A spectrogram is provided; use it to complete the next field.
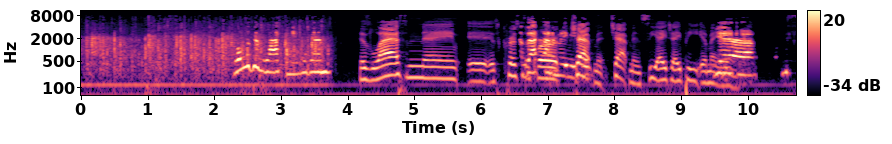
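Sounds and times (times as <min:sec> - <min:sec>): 
golf clap: 0:00.0 - 0:03.8
speech: 0:02.3 - 0:10.7.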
